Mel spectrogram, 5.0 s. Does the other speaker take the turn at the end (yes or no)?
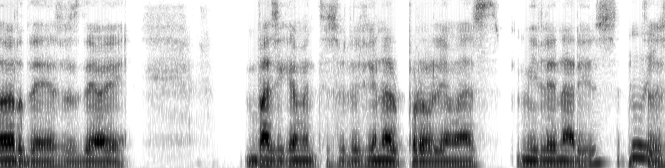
no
